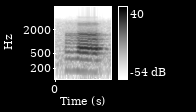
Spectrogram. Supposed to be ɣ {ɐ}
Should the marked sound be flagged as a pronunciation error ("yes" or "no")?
no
